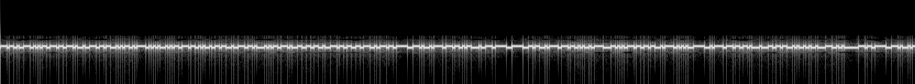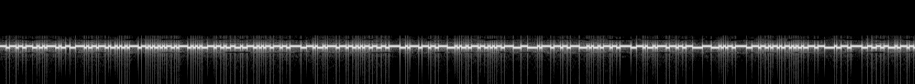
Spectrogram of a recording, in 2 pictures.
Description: RTTY, about 45.45 baud. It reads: AS HALSEYS FLAGSHIP IN THE BATTLE FOR LEYTE GULF, THE NEW JERSEY WAS THE SITE OF SOME OF THE MOST DRAMATIC
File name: fsk170 / battleshipnj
